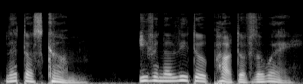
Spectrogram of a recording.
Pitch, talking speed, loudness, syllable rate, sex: 125 Hz, 180 wpm, -17 LUFS, 4.9 syllables/s, male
